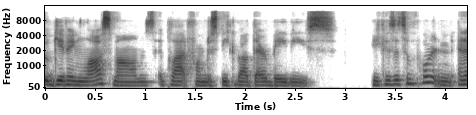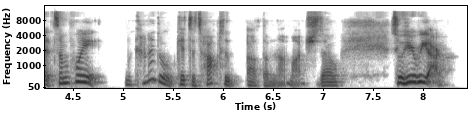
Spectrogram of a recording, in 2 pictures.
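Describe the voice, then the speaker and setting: A woman with an American accent speaks at a fairly quick pace and a fairly low pitch. Her intonation is lively, and the background is quiet. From South Florida. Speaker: podcast host. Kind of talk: casual monologue. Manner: conversational, with fillers. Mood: earnest, emotional, reflective. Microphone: studio mic.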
